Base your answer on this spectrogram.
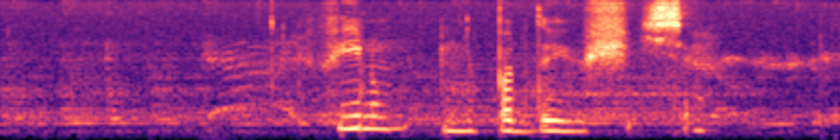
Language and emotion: Russian, neutral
